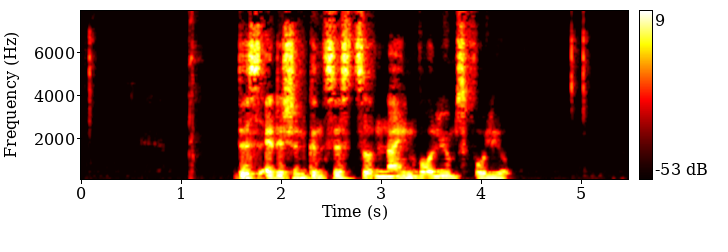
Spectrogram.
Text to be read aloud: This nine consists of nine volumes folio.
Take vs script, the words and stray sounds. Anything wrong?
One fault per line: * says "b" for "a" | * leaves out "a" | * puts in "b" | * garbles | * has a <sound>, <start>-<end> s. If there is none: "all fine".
* has a squeak, 1.1-1.2 s
* says "edition" for "nine"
